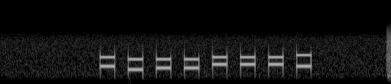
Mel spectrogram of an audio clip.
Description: DTMF, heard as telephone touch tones, dialled by machine, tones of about 140 ms, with a squelch burst at the end. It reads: 81440009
